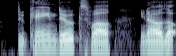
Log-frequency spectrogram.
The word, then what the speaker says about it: Duquesne: Yeah, apparently it's pronounced Duquesne. Duquesne Dukes.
